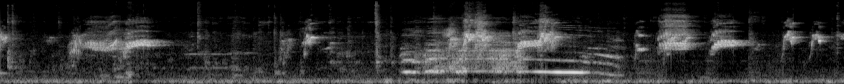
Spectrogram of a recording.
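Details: Loud, noisy Javan myna in captivity, a mimic of human words, giving harsh squawks, then a grating burst with falling whistles and a strong sliding tone, then further shrill calls.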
